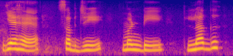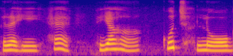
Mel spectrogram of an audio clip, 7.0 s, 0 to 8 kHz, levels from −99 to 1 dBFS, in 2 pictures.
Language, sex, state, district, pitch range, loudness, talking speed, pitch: Hindi, female, Himachal Pradesh, Shimla, 215-270 Hz, -17 LUFS, 75 wpm, 230 Hz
